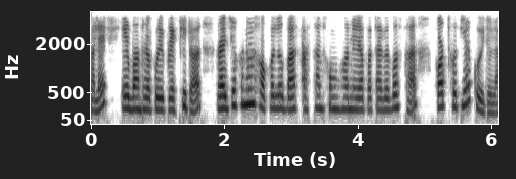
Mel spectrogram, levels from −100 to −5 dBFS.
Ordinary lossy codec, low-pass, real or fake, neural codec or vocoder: none; 3.6 kHz; fake; codec, 44.1 kHz, 3.4 kbps, Pupu-Codec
